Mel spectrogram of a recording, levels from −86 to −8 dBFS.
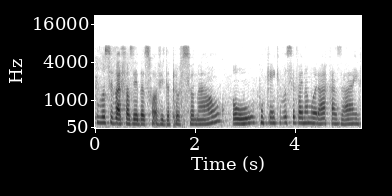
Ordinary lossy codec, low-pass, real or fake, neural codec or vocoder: none; 7.2 kHz; fake; codec, 16 kHz in and 24 kHz out, 1.1 kbps, FireRedTTS-2 codec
